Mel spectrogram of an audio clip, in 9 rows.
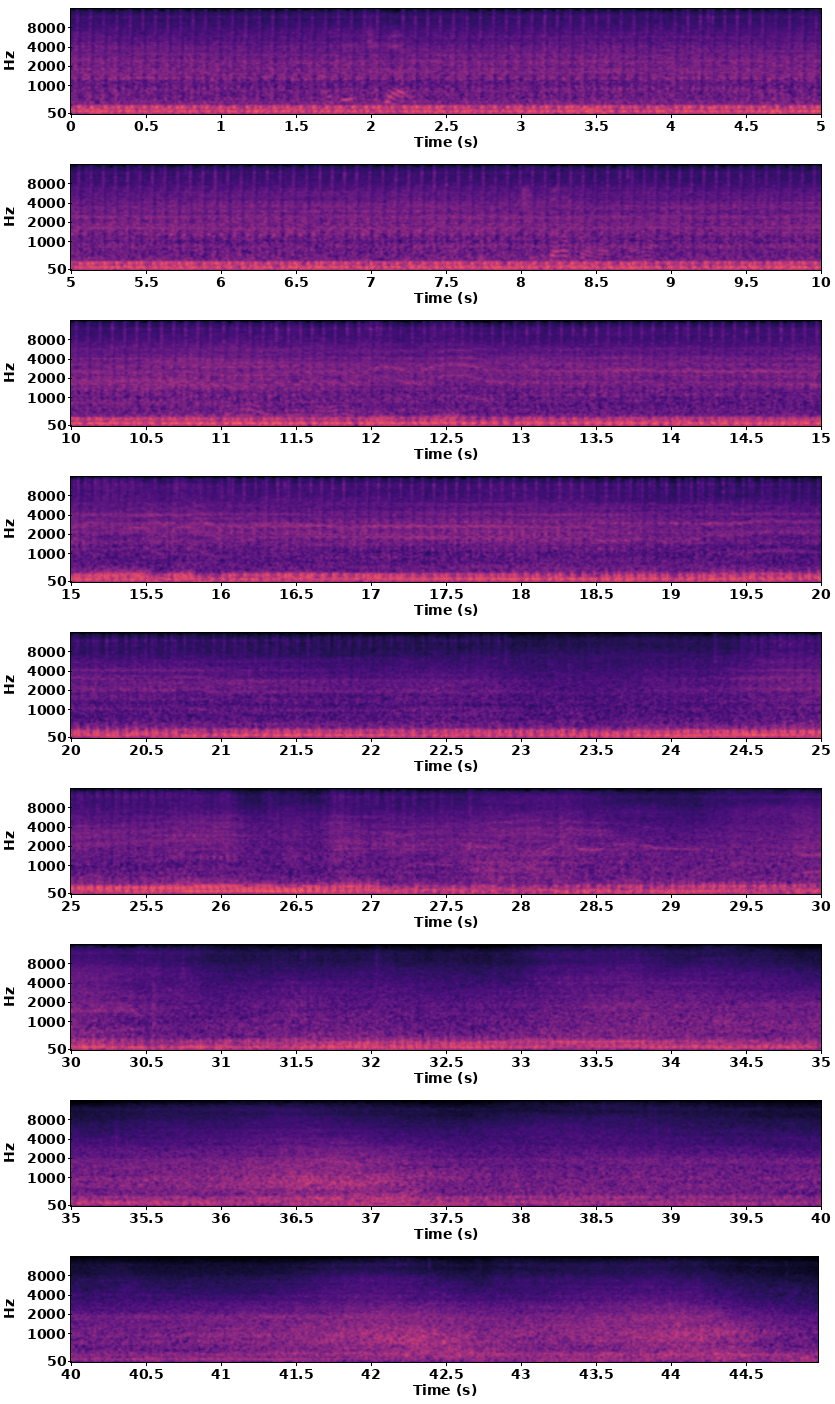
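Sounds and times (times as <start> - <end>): motorcycle engine idling: 0.0 - 29.6
motorcycle pulling away: 0.0 - 36.8
motorcycle and car traffic: 0.0 - 44.9.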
